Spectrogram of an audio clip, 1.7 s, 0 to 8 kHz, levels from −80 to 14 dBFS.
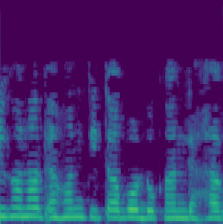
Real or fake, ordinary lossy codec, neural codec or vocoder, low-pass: fake; MP3, 24 kbps; codec, 16 kHz, 4 kbps, X-Codec, HuBERT features, trained on balanced general audio; 7.2 kHz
